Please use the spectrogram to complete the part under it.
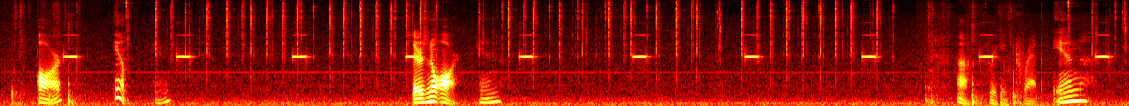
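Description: A combination lock dial clicks as it turns.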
